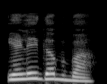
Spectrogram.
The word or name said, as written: ಎಳೆಗಬ್ಬ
